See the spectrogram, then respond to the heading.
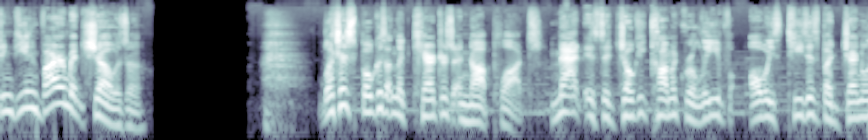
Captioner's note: sigh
